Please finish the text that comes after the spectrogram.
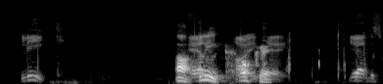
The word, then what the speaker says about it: Lik: sound is a little bit fresh yeah it's leak ah click okay yeah l i k okay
